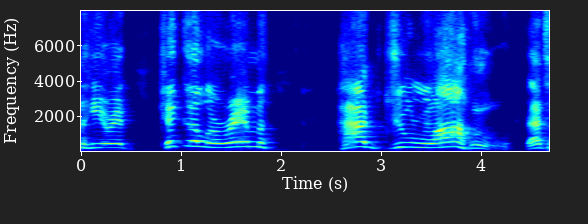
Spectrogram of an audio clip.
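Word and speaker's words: Lirim Hajrullahu: If you did not hear it, kicker Larim Hajulahu, that's how you pronounce it, has been signed as a kicker off the Washington football team's practice squad.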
